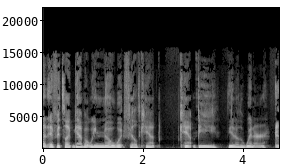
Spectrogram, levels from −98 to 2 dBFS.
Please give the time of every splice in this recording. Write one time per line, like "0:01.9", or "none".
none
